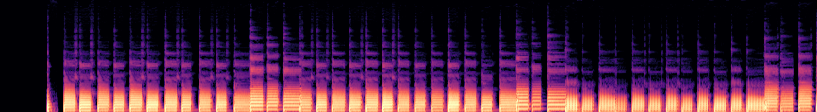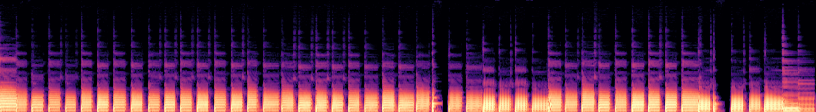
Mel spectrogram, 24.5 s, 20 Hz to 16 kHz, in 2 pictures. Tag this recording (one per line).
120
Bass
beat
blues
bpm
Chord
Do
HearHear
loop
rythm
